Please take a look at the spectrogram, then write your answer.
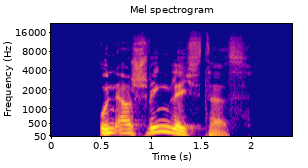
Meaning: strong/mixed nominative/accusative neuter singular superlative degree of unerschwinglich
- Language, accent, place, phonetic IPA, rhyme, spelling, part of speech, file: German, Germany, Berlin, [ʊnʔɛɐ̯ˈʃvɪŋlɪçstəs], -ɪŋlɪçstəs, unerschwinglichstes, adjective, De-unerschwinglichstes.ogg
